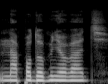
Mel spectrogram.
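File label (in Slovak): "napodobňovať", Slovak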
